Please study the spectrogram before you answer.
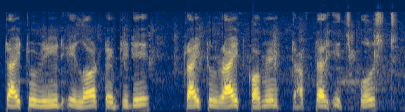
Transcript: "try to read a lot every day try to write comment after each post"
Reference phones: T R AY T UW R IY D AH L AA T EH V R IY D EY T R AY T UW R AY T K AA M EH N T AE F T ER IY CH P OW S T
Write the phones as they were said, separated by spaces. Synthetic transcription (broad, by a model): T R AY T UW R IY D AH L AA T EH B R IY D EY T R AY T UW R AY T K AA M EH N T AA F T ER IY CH P OW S T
